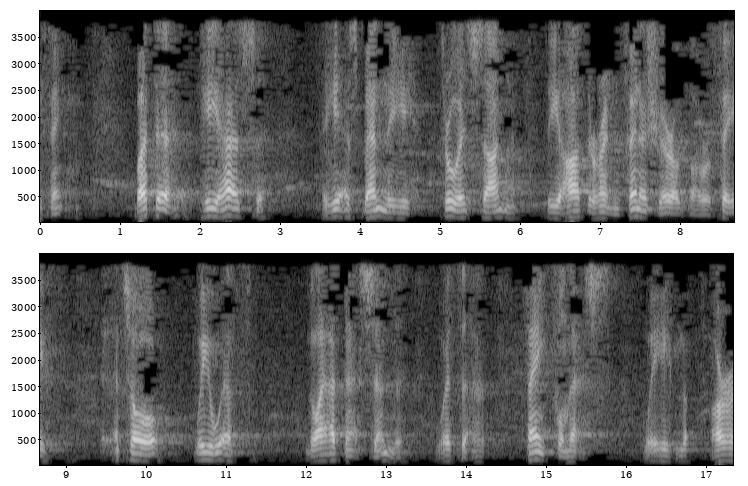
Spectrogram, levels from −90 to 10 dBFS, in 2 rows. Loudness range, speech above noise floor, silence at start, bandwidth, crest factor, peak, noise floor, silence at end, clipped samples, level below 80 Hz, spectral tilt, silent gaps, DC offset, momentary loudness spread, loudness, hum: 5 LU; 28 dB; 0 s; 4 kHz; 20 dB; 0 dBFS; -47 dBFS; 0 s; under 0.1%; -72 dBFS; -7.5 dB/octave; none; under 0.1%; 20 LU; -19 LUFS; none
